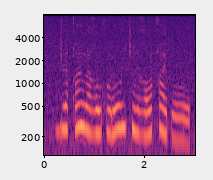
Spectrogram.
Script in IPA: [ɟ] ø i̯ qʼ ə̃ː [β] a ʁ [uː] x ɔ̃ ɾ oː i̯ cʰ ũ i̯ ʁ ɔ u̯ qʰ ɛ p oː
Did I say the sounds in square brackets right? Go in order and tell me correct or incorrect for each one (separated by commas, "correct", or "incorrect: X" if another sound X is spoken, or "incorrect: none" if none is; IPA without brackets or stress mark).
correct, correct, correct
